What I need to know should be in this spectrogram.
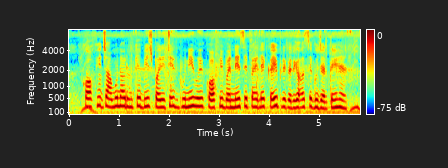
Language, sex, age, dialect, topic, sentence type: Hindi, female, 18-24, Kanauji Braj Bhasha, agriculture, statement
